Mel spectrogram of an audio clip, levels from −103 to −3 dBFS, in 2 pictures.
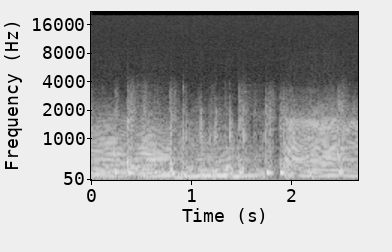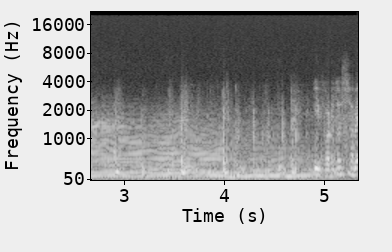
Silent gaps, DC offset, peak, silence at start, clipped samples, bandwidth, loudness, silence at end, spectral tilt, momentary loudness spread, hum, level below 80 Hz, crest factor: none; under 0.1%; -4 dBFS; 0 s; under 0.1%; 19.5 kHz; -19 LUFS; 0 s; -9 dB/octave; 4 LU; none; -40 dBFS; 14 dB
